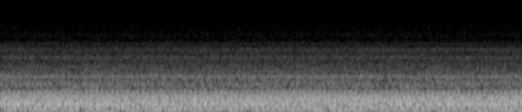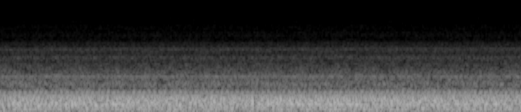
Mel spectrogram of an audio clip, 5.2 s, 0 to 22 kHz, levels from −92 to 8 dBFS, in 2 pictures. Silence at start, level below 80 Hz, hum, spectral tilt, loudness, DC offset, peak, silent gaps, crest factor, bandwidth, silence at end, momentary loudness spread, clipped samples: 0 s; -40 dBFS; none; -11 dB/octave; -26 LUFS; under 0.1%; -12 dBFS; none; 12 dB; 4.7 kHz; 0 s; 1 LU; under 0.1%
